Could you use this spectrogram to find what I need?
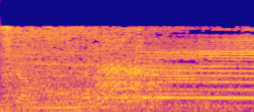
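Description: Sheep bleating at a livestock market, a couple of long wavering bleats over a steady background hum, with no talk.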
